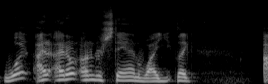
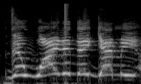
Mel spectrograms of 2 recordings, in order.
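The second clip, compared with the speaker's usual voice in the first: high-pitched, incredulous objection; indignant protest; 3 dB louder than usual. Real, not acted. Answering a viewer who says no big deal, indignant. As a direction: throw it back way up high.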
